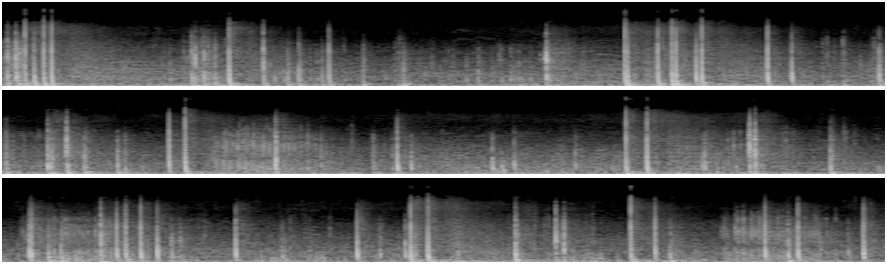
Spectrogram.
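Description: Aerial fireworks display: a rapid, irregular run of sharp bangs from shells bursting, often several a second, over a continuous low rumble.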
